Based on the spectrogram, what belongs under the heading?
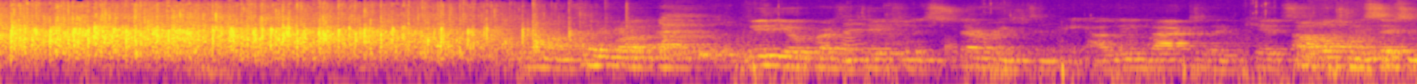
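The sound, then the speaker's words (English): Loud, dense audience applause at a church gathering, thanking a group, fills the first few seconds, a steady wash of clapping that fades as a man begins speaking over its tail. “Let's give them a round of applause tonight and just thank them.”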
